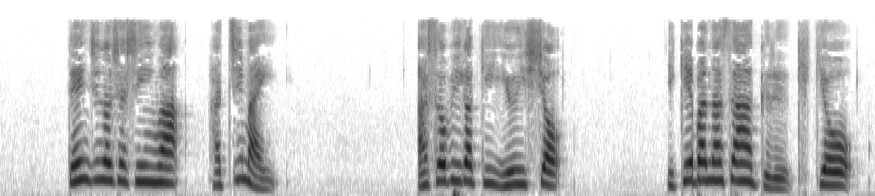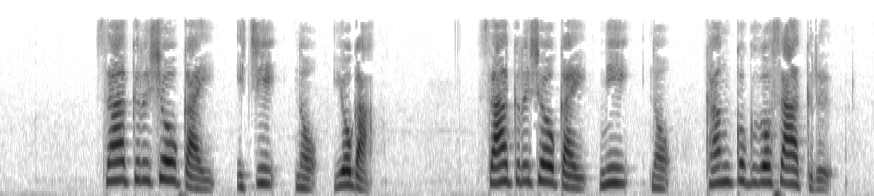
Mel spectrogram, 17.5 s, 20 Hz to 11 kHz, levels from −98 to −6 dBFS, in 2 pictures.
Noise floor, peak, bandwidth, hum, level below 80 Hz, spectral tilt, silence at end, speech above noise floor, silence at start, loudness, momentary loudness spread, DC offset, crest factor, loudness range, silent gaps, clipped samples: -75 dBFS; -8 dBFS; 8 kHz; none; -58 dBFS; -5 dB/octave; 0.45 s; 50 dB; 0.7 s; -26 LUFS; 13 LU; under 0.1%; 20 dB; 3 LU; none; under 0.1%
